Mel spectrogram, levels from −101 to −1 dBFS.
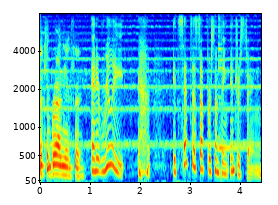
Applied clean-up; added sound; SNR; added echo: none; Bell / Percussion + Bowed string instrument; 19 dB; none.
